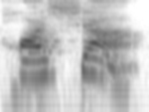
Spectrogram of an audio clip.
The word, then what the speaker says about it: Huaxia: Jenny, did I pronounce that correctly, or how far off was I? Yeah, correct. Huaxia.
